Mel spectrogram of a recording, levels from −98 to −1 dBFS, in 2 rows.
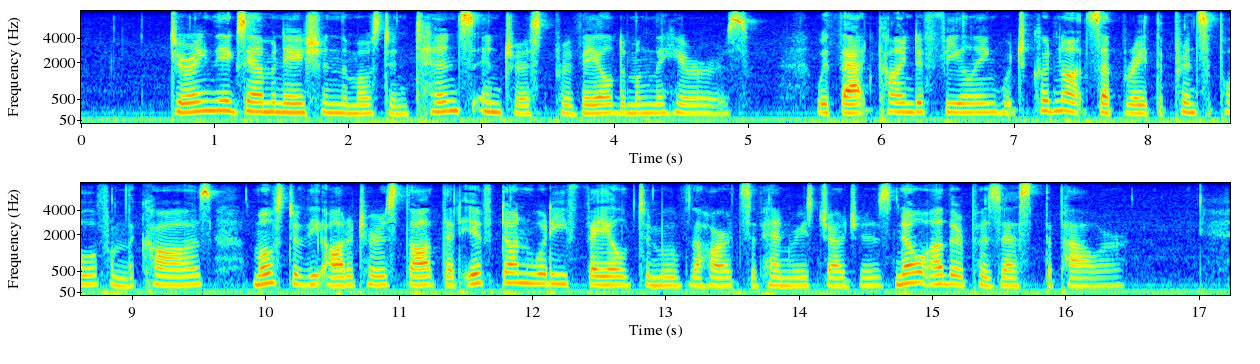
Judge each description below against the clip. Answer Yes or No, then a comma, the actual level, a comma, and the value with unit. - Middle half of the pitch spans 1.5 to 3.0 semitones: Yes, narrow, 2.6 semitones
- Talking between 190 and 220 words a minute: No, average, 160 wpm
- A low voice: No, high, 190 Hz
